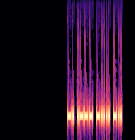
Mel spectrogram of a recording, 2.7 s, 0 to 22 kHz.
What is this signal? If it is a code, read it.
Morse code, heard as a keyed tone, about 50 wpm, 700 Hz. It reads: NJ6D
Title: USA Call Signs - 4 Characters - Repeated 2x - 50wpm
